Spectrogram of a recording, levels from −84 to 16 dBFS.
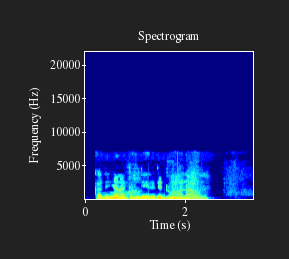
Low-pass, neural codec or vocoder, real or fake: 7.2 kHz; none; real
